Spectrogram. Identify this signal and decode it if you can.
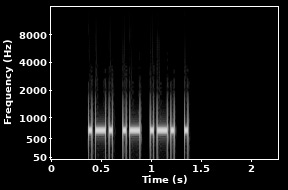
Morse code, heard as a keyed tone, about 34 wpm, 700 Hz. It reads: RARE
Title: Top 1001-1250 Words 35wpm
